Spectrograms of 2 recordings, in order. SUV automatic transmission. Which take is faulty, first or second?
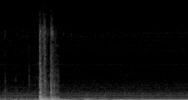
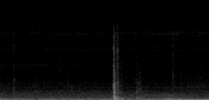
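first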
